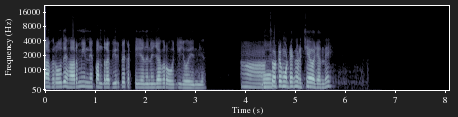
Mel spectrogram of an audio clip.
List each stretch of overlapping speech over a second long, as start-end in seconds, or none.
none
